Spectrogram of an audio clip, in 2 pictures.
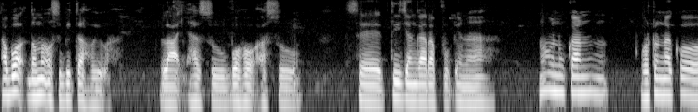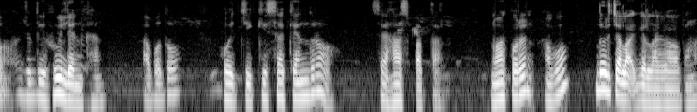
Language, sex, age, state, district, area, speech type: Santali, male, 30-45, West Bengal, Paschim Bardhaman, rural, spontaneous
